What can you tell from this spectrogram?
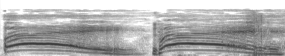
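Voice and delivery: high, long imitated cornerman shouts; corner yell. Showing how a fighter's corner yells at kicks, high shout. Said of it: "their corner will go".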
